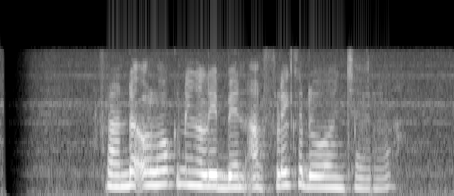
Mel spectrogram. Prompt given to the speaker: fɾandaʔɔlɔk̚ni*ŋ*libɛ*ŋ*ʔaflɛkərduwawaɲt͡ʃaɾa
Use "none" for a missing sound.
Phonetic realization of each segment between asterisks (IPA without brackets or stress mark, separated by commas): ŋ, n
